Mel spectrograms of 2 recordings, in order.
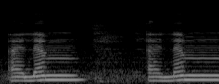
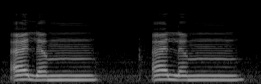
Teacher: دونوں ہونٹوں پہ آپ گئے، غنہ اس کا فیل کریں کہ ناک میں آواز جائے گی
